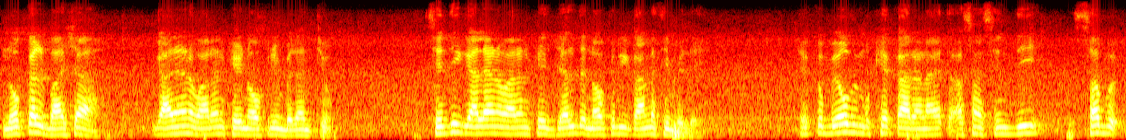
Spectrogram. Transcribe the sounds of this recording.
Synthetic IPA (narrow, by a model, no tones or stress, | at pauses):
loːkəlbʱaːʃa | ɠaːl̤aːjəɽ̃ʋaːɾənɪ̆kʰeːnɔːkɾijũmɪlənɪ̆t̪ʰijṵ̃ː | sɪ̃nd̪ʱiɠaːl̤aːjəɽ̃ʋaːɾənɪ̆kʰeːd͡ʑɐld̪nɔːkɾikaːnət̪ʰĩmɪlḛː | ɦɪkʊɓijobɪmʊkʰijəkaːɾəɽ̃aːɦet̪ɐɐsãsɪ̃nd̪ʱi | sɐbʱʊ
